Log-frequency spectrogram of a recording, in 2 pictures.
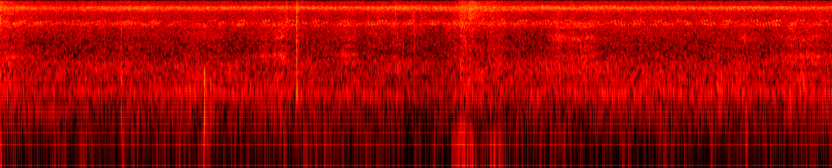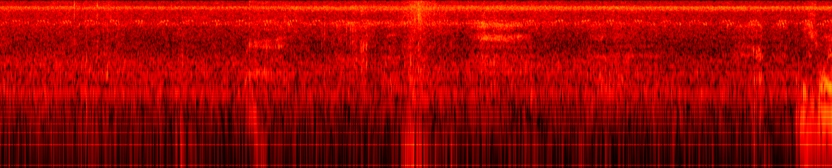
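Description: Honey bees buzzing around hive frames as they are lifted out, shaken and returned during a hive inspection: a steady, dense droning hum throughout, moderately loud, with occasional light knocks and handling noises.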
